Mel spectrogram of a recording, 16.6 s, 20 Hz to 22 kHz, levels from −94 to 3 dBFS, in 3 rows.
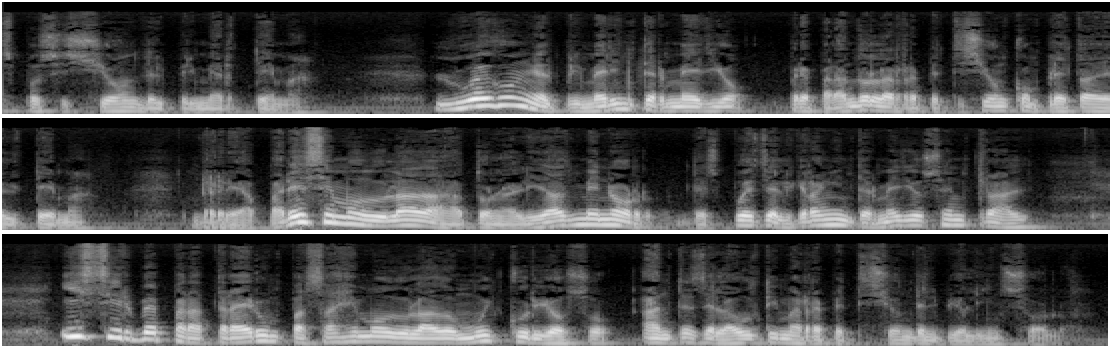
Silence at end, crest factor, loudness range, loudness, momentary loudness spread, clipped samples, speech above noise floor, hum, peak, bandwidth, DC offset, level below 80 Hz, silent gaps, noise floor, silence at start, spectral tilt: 0.3 s; 16 dB; 3 LU; -17 LUFS; 15 LU; under 0.1%; 32 dB; none; 0 dBFS; 16 kHz; under 0.1%; -46 dBFS; none; -48 dBFS; 0 s; -7.5 dB/octave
